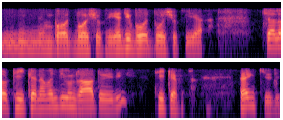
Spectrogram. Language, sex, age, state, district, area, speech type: Dogri, male, 18-30, Jammu and Kashmir, Udhampur, urban, conversation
